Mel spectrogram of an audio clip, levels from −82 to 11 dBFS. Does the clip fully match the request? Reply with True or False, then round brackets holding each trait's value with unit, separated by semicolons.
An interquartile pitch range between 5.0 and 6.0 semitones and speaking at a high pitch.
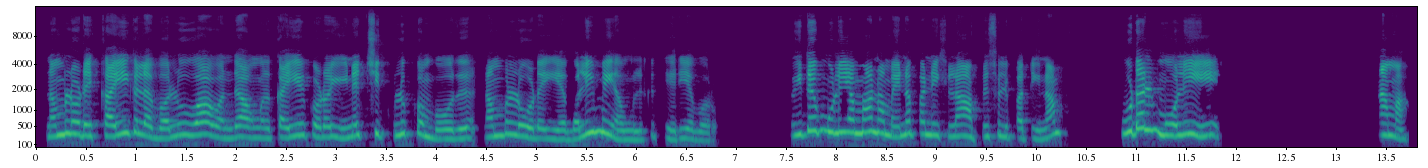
True (5.4 semitones; 270 Hz)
